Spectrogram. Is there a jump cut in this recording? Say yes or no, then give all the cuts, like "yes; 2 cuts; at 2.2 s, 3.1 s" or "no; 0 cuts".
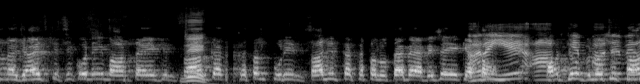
no; 0 cuts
